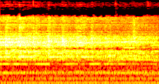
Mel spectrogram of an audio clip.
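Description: Music with singing playing from a television speaker, heard through the room, fading out, over a steady low electrical hum.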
